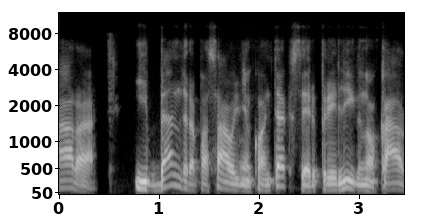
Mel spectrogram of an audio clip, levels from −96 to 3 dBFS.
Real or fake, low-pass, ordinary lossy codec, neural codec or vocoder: fake; 7.2 kHz; Opus, 16 kbps; codec, 16 kHz, 4 kbps, X-Codec, HuBERT features, trained on balanced general audio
